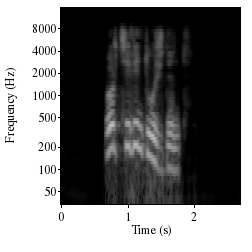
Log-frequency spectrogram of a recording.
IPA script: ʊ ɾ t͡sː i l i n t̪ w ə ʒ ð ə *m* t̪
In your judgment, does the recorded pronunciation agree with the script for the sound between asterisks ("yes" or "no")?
no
